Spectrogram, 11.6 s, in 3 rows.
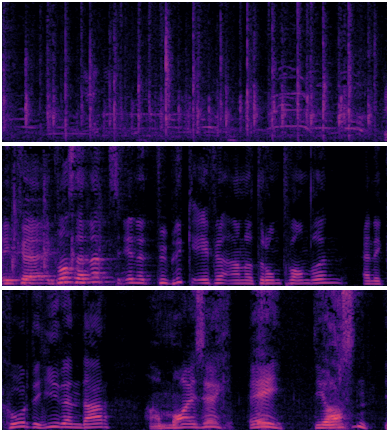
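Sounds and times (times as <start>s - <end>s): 
audience applause: 0.0s - 5.0s
speech: 3.8s - 11.5s.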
